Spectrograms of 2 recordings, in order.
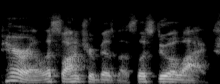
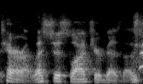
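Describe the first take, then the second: First: Low, soft, patient push; steady and low, coaxing her along; calm insistence. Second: Quick, laughing repeat; laughing insistence. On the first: Coach calmly urges Tara to launch, low and patient. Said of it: "And I'm going". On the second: Coach repeats his push to Tara, fast and laughing. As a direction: rattle it off fast through a laugh. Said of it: "I, I said". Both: Retold or imitated.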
